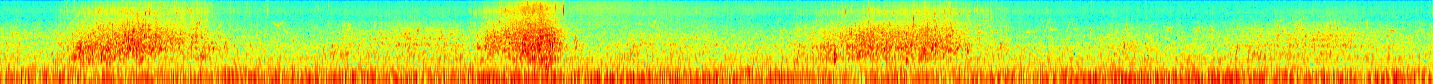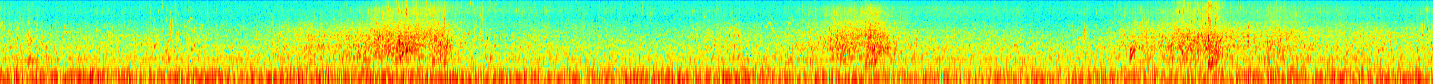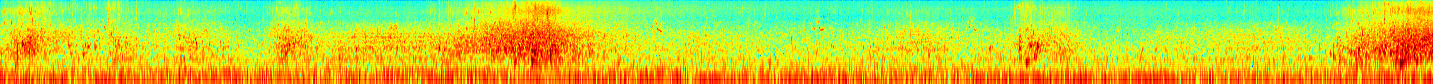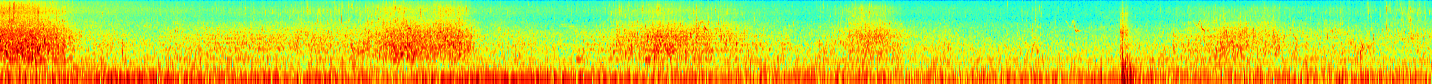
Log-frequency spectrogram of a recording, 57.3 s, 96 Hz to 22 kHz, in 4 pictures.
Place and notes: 南寮港, Mituo Dist., Kaohsiung City - Small beach
Small beach beside the fishing port, Sound of the waves, Construction sound
Zoom H2n MS+XY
